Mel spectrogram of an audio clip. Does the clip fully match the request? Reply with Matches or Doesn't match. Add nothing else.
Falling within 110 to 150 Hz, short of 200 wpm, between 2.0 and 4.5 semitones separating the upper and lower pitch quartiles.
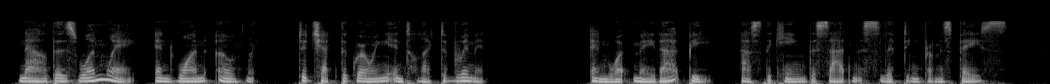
Matches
